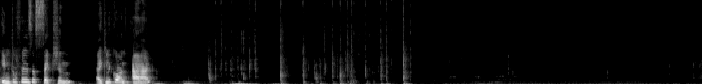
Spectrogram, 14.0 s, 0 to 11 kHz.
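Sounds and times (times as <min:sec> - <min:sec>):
keyboard typing: 0:04.1 - 0:08.3, 0:13.3 - 0:14.0.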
